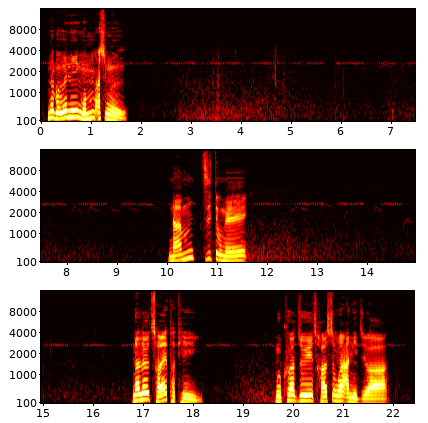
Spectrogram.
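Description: A man speaks calmly and clearly, close by, in short bursts with pauses.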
